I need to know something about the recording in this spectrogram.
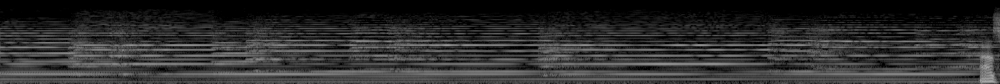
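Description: A solo Great Highland bagpipe playing a slow lament: steady drones under a melody that steps from note to note. A narrator's voice comes in at the very end.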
